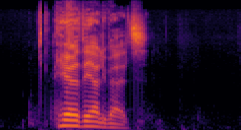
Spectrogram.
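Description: A young man announces loudly through a microphone.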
